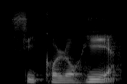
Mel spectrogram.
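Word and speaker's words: psicología: we put I and remember that the pronunciation with G when it has I after G is like H in English so we say Pia psychology psychologia let's see the next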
